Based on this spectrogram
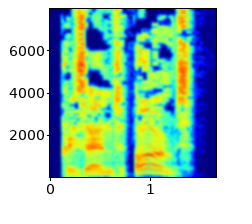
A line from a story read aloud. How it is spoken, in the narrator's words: the leader called out from a runway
